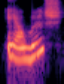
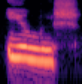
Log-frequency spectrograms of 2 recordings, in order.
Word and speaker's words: eles: And watch out for the first E in eles, as I just mentioned. It's not eles, it's eles.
